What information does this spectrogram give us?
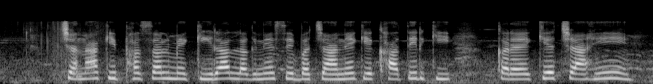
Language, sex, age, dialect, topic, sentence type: Magahi, female, 25-30, Southern, agriculture, question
